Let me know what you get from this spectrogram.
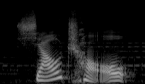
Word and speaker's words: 小丑: 小丑. – The tones are? – Two third tones. – Mm. Third and third.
